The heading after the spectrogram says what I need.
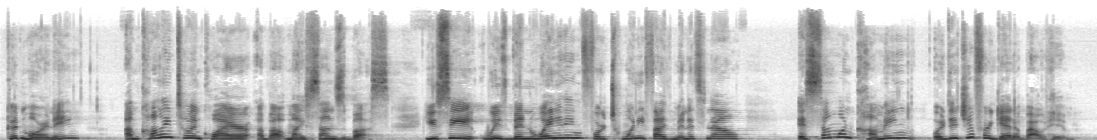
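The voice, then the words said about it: Exaggeratedly calm, polite voice. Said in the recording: “in a very calm voice.”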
